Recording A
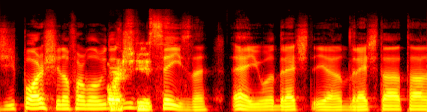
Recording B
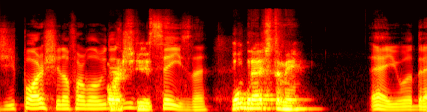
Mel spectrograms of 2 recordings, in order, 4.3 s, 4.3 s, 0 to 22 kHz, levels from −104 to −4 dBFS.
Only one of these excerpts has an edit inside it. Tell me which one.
A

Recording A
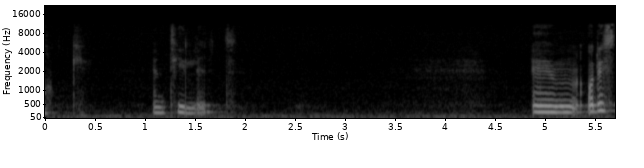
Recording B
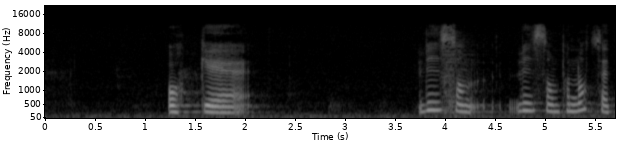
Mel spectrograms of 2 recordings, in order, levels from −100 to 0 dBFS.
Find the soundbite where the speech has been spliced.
B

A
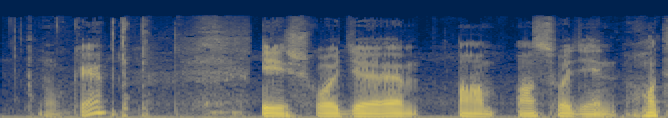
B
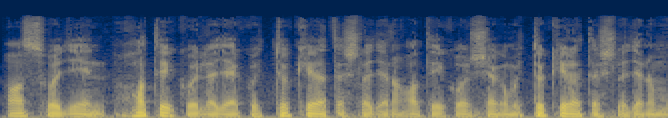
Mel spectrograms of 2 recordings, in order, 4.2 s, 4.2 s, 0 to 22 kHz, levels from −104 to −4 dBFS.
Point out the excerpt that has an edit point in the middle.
A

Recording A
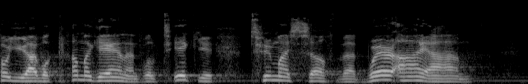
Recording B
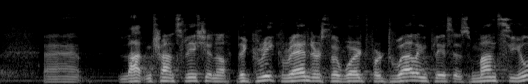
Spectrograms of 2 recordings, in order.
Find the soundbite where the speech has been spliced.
B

